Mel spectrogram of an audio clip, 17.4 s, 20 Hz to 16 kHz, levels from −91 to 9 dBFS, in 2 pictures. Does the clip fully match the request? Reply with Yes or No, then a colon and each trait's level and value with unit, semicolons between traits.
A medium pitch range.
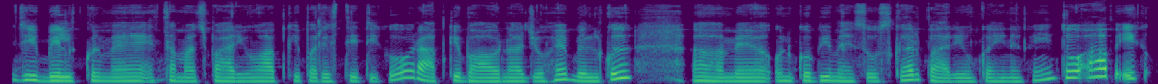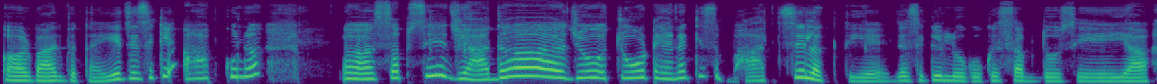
No: wide, 8.5 semitones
